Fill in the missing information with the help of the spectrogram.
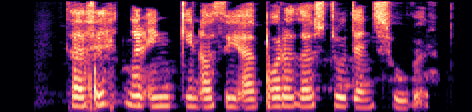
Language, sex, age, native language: Icelandic, female, 12, Filipino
